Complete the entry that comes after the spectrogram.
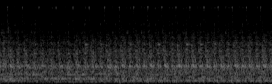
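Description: A serger sewing machine stitches the last threads of fabric for a DIY witch hat, giving a steady, continuous mechanical whir with a rapid rhythmic chatter that holds at an even level throughout.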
